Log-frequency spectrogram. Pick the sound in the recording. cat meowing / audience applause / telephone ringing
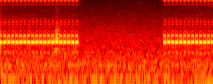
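telephone ringing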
